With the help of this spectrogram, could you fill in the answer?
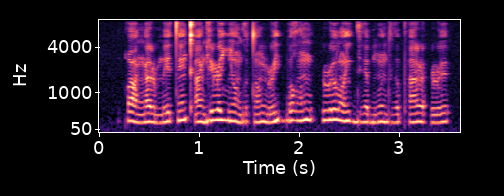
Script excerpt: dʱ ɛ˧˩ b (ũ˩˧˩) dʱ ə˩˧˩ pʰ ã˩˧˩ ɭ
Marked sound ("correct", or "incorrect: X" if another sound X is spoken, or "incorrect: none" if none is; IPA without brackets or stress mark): correct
